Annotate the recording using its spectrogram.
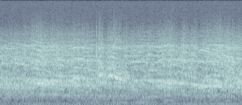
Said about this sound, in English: In New York's Times Square, and in every city, town, and hamlet, millions cheer VE Day.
